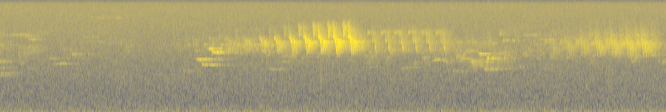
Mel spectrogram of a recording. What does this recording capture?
Wood Thrush, Black-throated Green Warbler, Ovenbird, Rose-breasted Grosbeak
